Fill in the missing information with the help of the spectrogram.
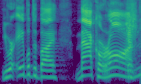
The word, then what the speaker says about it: macarons: You were able to buy, I think it's pronounced macarons, but I hate the French, as I am one.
